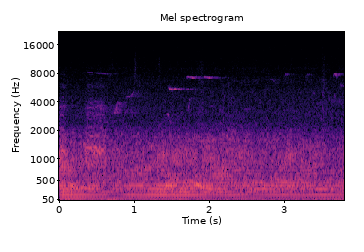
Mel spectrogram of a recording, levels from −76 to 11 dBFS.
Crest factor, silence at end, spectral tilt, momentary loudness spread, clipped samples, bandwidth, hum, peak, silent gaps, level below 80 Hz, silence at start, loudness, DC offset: 14 dB; 0 s; -6.5 dB/octave; 4 LU; under 0.1%; 19 kHz; none; -10 dBFS; none; -38 dBFS; 0 s; -24 LUFS; under 0.1%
